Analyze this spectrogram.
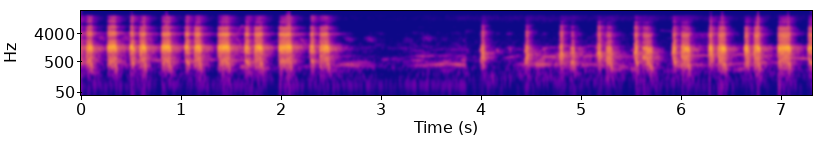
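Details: Chukar call, described as a female chukar voice used as a hunting lure: fast runs of harsh, clucking chuck notes, about three a second, a brief break, then a rising, insistent series.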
